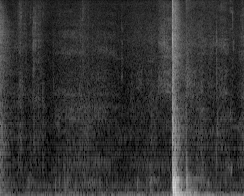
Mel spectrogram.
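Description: Low room hush, then one heavy thud near the end: something striking or being knocked against a hard surface during a game of catch.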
